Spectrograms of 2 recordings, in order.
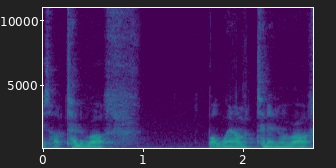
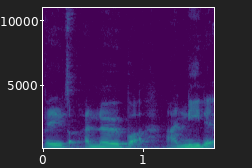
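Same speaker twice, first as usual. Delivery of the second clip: put-on crying, tearful pleading tone; 2 semitones higher than usual. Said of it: "Then she just started crying".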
